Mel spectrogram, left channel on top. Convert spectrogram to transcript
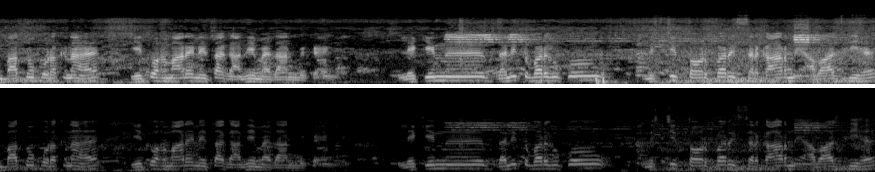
बातों को रखना है, ये तो हमारे नेता गांधी मैदान में कहेंगे। लेकिन दलित वर्ग को निश्चित तौर पर इस सरकार ने आवाज़ दी है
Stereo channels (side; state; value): right; quieter; 22.0 dB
